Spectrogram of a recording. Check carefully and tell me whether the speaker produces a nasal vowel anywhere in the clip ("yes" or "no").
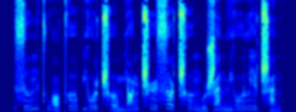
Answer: no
